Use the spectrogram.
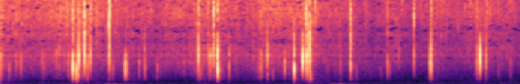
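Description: A clear zip plastic bag full of white fluffy stuffing is squeezed between both thumbs up close. Soft, quiet crinkling is broken by scattered sharp, bright crackles and snaps over a faint airy hiss, with little low end.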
